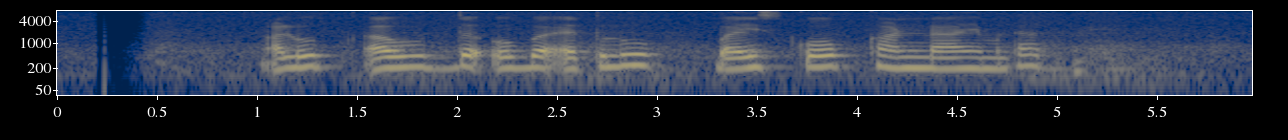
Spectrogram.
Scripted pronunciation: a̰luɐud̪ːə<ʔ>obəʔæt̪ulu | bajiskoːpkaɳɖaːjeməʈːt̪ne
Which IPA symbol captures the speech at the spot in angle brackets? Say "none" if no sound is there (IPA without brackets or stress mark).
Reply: ʔ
